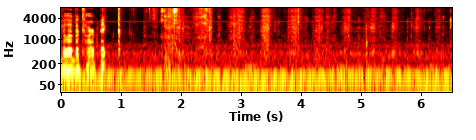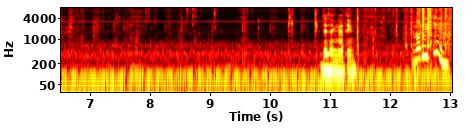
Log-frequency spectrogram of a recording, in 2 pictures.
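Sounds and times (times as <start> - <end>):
car air conditioning hum: 0.0 - 13.0
people crunching tortilla chips: 2.2 - 8.8.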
